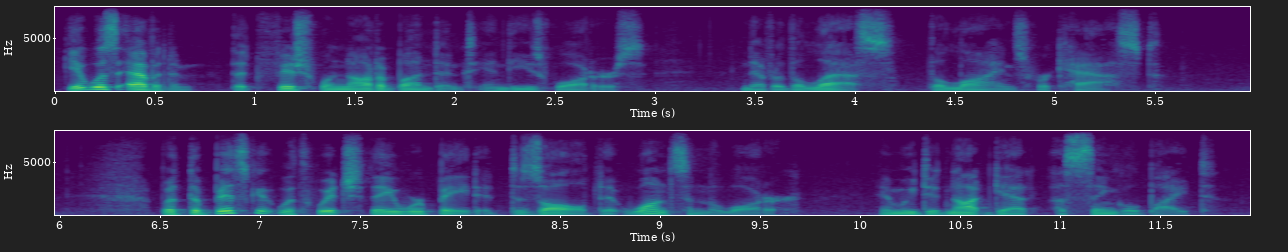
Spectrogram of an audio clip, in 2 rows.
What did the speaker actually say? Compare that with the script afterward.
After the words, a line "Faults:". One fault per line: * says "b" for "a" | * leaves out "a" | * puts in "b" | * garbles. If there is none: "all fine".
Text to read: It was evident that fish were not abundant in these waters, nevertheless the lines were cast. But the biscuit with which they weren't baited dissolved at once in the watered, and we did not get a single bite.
It was evident that fish were not abundant in these waters, nevertheless the lines were cast. But the biscuit with which they were baited dissolved at once in the water, and we did not get a single bite.
Faults:
* says "were" for "weren't"
* says "water" for "watered"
